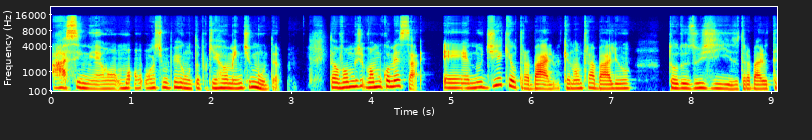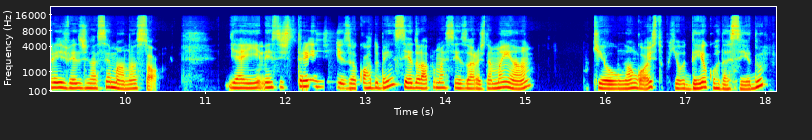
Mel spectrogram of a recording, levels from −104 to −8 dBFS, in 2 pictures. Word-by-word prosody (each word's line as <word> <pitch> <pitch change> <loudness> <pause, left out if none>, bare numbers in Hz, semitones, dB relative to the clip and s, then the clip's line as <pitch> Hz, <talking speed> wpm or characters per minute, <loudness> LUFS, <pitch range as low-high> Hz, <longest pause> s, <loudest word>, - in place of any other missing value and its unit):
Ah, - - +4
sim, 185 -6 +3
é 160 0 -2
uma 165 0 -4
uma 185 +2 -1
ó 180 0 -6
ótima 195 +1 -1
pergunta, 185 -3 0
porque 175 +2 -6
realmente 185 +2 +1
muda. 175 -9 +1 0.6
Então 205 -2 +2
vamos 225 +5 +3
vamos 215 0 +3
começar, 255 +2 +2 0.3
eh, 190 -1 +1
no 200 +3 +1
dia 280 +11 +1
que 265 - +2
eu 225 - +3
trabalho, 165 -3 +3
que 175 - -4
eu - - -1
não 175 +1 -1
trabalho 175 -1 +1 0.4
todos 180 -2 +1
os 190 0 +2
dias, 165 -3 -2
eu - - -7
trabalho 160 0 +1
3 200 +3 +1
vezes 185 0 -1
na 185 -1 -1
semana 175 -3 0
só. 180 - -5 0.9
E 195 - -1
aí, 185 +1 +1
nesses 210 +1 -3
3 245 0 +2 0.3
dias 180 -2 -3
eu 175 - +1
acordo 190 +2 -3
bem 230 - -1
cedo, 200 -11 0
lá 175 -1 +2
pra 210 - -12
umas 200 -1 -3
6:00, 175 - -1 0.7
o - - -39
que 185 - -1
eu 160 -1 +4
não 170 +4 +1
gosto, 220 +3 -1
porque 180 - -8
eu - - -3
odeio 170 +4 +2
acordar 175 -7 -3
cedo, 160 - 0
185 Hz, 190 wpm, -22 LUFS, 170-205 Hz, 0.9 s, Ah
